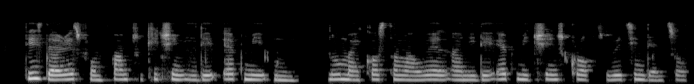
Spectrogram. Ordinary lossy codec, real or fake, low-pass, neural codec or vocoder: none; real; 7.2 kHz; none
